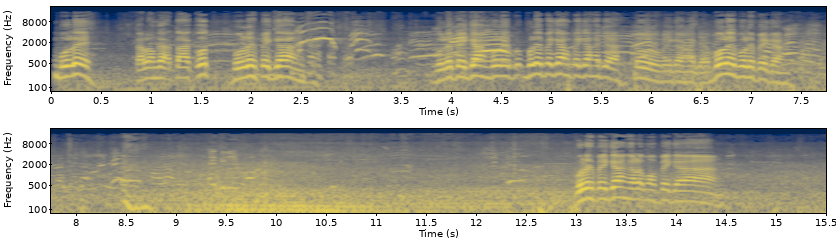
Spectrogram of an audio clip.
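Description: Young children talk and exclaim excitedly close by.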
